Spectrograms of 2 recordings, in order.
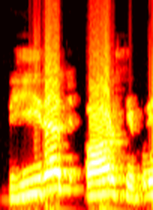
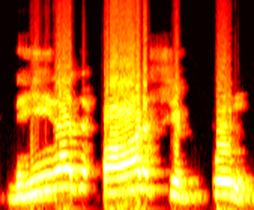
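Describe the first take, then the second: First: Said in the usual way. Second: Very slow, every word spaced out; slow dictation. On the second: Shown as a demonstration. Teacher dictating an example to students, very slow. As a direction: spell out धीरज और सिपुल slowly for notes. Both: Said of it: "जैसे कि देखिएगा".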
